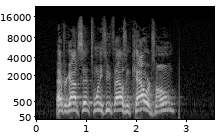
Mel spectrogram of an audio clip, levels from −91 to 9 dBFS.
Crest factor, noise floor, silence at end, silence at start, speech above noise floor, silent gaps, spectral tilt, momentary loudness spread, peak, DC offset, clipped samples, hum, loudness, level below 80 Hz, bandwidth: 16 dB; -66 dBFS; 0.85 s; 0.4 s; 50 dB; none; -4 dB/octave; 8 LU; -2 dBFS; under 0.1%; under 0.1%; none; -17 LUFS; -68 dBFS; 16 kHz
